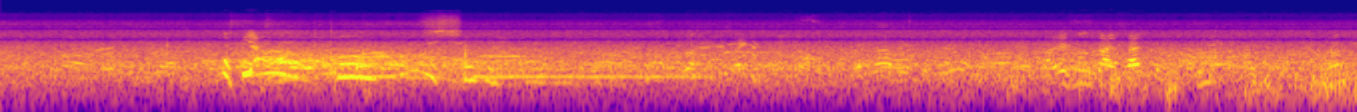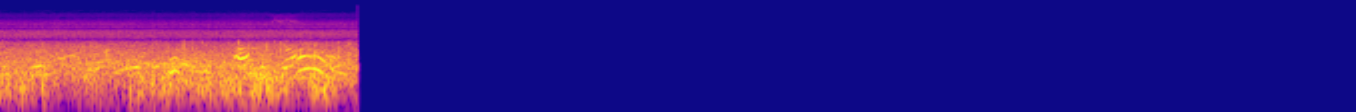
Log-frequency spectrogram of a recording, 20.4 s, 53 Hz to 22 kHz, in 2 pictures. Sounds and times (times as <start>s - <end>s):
Speech: 0.4s - 3.8s, 4.9s - 12.9s.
